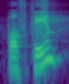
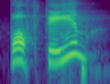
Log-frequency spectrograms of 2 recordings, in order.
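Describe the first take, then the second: First: Said in the usual way. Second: Louder, higher, drawn-out question; indignant disbelief. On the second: Acted. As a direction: challenge it loudly in disbelief. Asks again, growing more indignant.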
